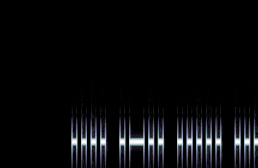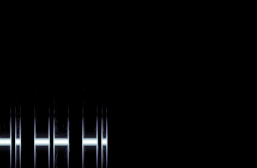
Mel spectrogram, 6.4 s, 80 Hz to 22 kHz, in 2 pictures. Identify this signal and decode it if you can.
Morse code, heard as a keyed tone, about 21 wpm, 700 Hz. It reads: HL5FMN
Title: DXCC-100 Call Signs - 6 Characters - 20wpm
